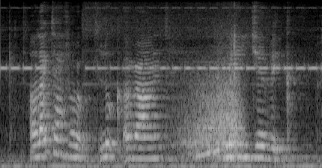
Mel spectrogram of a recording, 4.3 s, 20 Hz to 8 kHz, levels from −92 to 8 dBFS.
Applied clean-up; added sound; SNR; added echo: none; Subway, metro, underground / Door; 3 dB; reverberation time 1.7 s.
